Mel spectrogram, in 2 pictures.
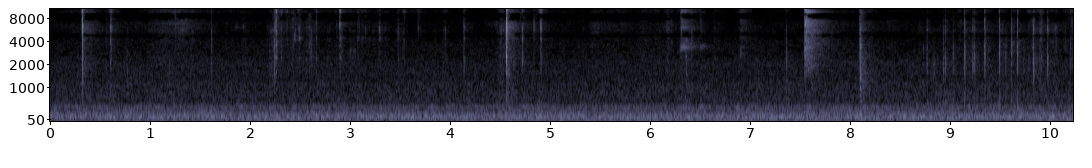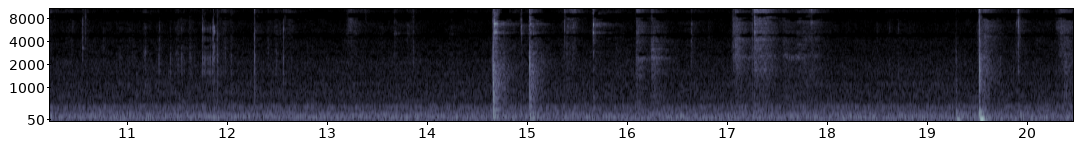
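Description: Sharp clicks and taps of a small tool and hard plastic parts as a plastic robot figure's leg shell is pried and worked by hand, scattered through, with a quick cluster about three quarters in and the loudest click near the end. A steady low hum runs underneath.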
